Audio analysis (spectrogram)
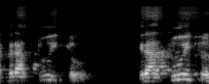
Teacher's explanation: Gratuito não tem acento. Esse U e esse I não tendo acento, eu pronuncio ele junto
